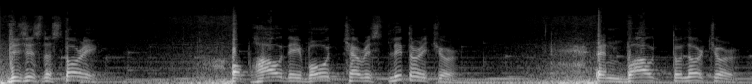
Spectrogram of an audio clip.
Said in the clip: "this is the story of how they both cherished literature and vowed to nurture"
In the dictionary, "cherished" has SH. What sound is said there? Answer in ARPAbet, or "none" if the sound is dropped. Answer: S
